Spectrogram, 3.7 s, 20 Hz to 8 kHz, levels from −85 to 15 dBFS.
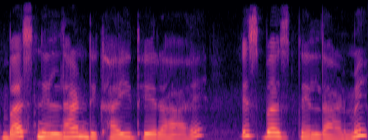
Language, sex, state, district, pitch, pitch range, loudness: Hindi, female, Uttar Pradesh, Budaun, 230 Hz, 215-260 Hz, -16 LUFS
